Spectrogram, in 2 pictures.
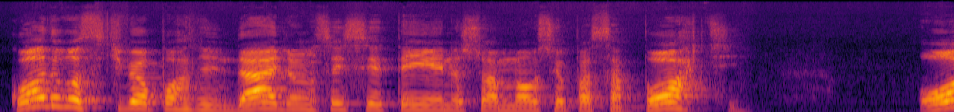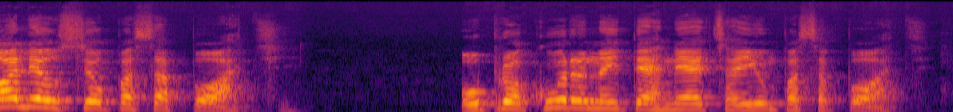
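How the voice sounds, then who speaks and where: A Brazilian man with a notably high-pitched voice preaches informally. He explains things in a didactic way, restating key phrases and often stopping to check that the listener follows. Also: lively intonation, normal speed, darkish tone. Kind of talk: informal sermon, teaching talk.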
